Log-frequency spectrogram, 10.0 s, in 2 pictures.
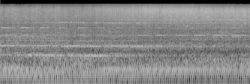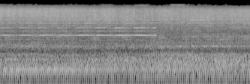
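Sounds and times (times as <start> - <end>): crossing warning bell ringing: 0.0 - 10.0
freight train rumbling: 0.0 - 10.0
wheels rushing on rail: 0.0 - 10.0.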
